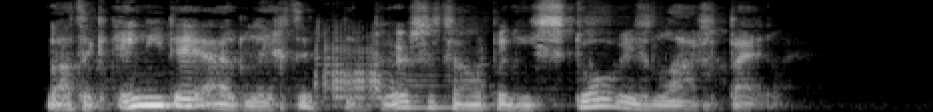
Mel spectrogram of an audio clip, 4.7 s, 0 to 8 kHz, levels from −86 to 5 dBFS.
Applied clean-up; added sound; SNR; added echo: neural mask model DeepFilterNet 3.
